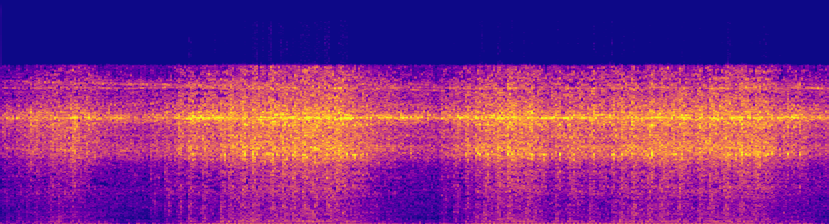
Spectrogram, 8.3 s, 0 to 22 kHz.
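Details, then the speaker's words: Old first-model Honda Vario 110 scooter: fine at idle, but revving up it runs rough, stumbling and popping; engine dies when horn or turn signals are used; electrical wiring being rebuilt. "Namun, saat pedal gas diputar, mesin mulai tersendat dan mengeluarkan suara letupan."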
